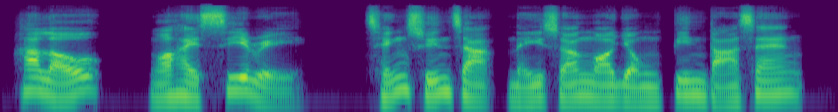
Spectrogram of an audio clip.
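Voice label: Hong Kong Chinese; zh-HK; iOS Sounds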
